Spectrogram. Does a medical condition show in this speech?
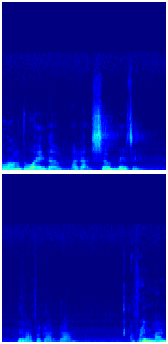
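Yes: ALS.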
